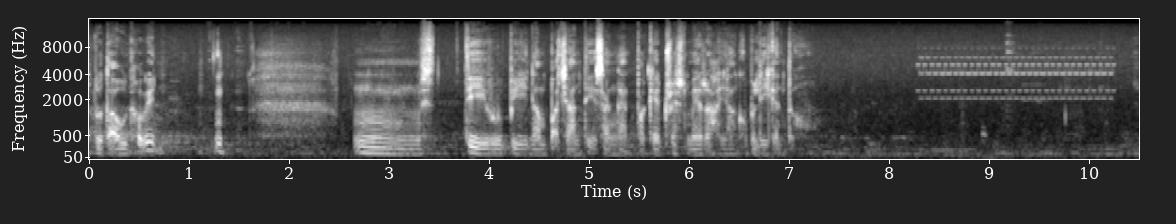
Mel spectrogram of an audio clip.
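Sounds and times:
speech: 0.0 - 1.4, 2.7 - 7.2
laughter: 0.8 - 1.9
telephone ringing with an incoming call: 8.3 - 10.4.

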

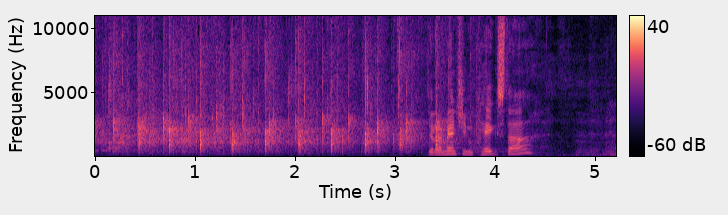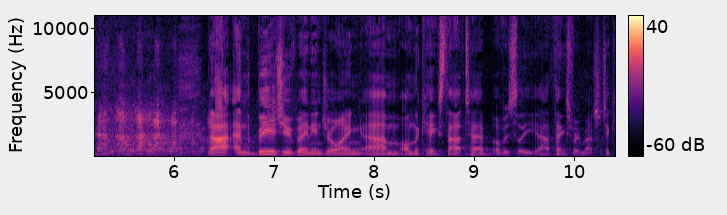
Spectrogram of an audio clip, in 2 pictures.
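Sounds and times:
audience applause: 0.0 - 3.9
speech: 3.3 - 4.5, 5.2 - 10.4
laughter: 4.8 - 7.0.

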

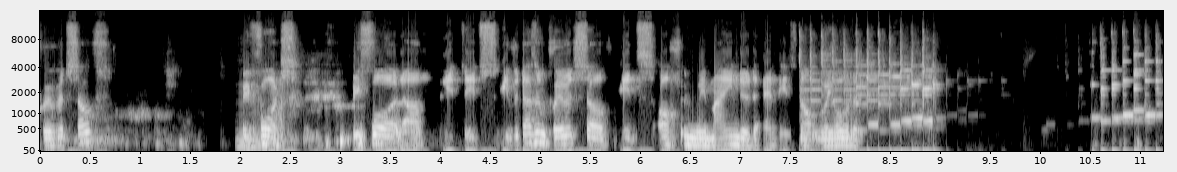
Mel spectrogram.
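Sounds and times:
speech: 0.0 - 8.7
mobile phone ringtone: 7.7 - 9.7, 10.4 - 11.2.

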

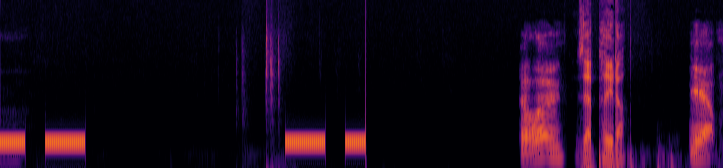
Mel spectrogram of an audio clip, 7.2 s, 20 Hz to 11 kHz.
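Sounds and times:
telephone ringback tone: 0.0 - 0.9, 2.8 - 3.7
speech: 5.6 - 7.2.

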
